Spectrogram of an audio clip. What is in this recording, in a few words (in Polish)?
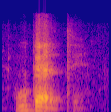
"luperty", kurpiow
